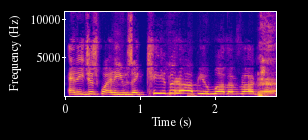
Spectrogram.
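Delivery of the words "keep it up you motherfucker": cheering yell. Retold or imitated. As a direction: egg her on like a rowdy fan. Stranger voiced cheering her on.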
